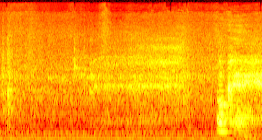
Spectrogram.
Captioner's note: breathing in meaningfully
